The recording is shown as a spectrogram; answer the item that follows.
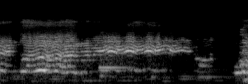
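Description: Operatic tenor singing an aria with a wide vibrato, holding a long note through the second half. It is heard through an iPhone's built-in microphone over Zoom, which compresses the voice.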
